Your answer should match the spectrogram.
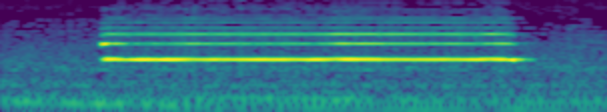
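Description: A single recorder note G, fingered with the first three fingers, held steady and clear for about two seconds, played alone and close.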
